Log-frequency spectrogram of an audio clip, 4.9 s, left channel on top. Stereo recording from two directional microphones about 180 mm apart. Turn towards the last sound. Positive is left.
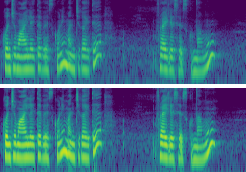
turn(degrees=-30)  # may be behind; listen again after turning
